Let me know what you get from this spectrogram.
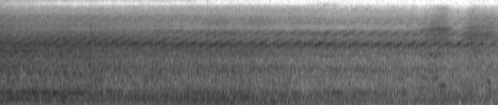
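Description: Electric passenger train running away along the track, its wheel and motor noise with a high whine fading steadily as it goes.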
